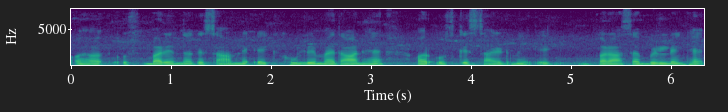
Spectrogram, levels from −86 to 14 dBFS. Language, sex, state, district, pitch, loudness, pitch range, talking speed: Hindi, male, Tripura, West Tripura, 125 Hz, -19 LUFS, 115-130 Hz, 160 wpm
